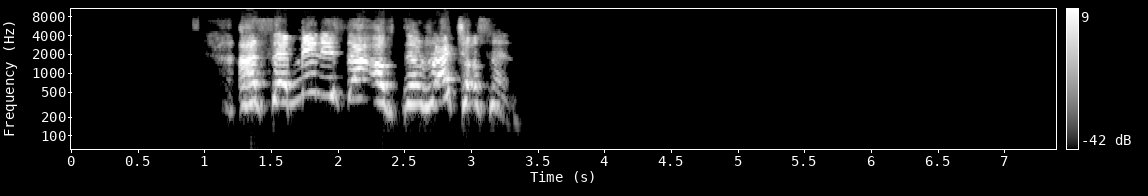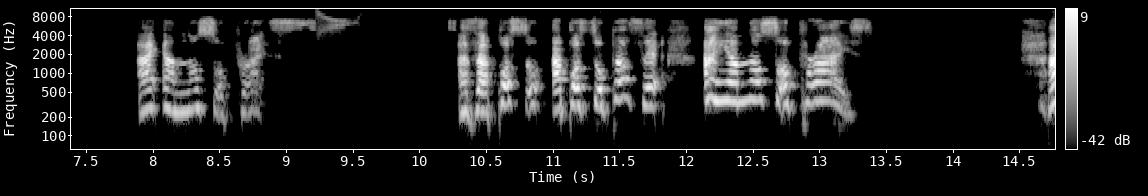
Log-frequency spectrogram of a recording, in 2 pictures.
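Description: A middle-aged woman speaks with feeling over an online call, pausing between phrases.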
